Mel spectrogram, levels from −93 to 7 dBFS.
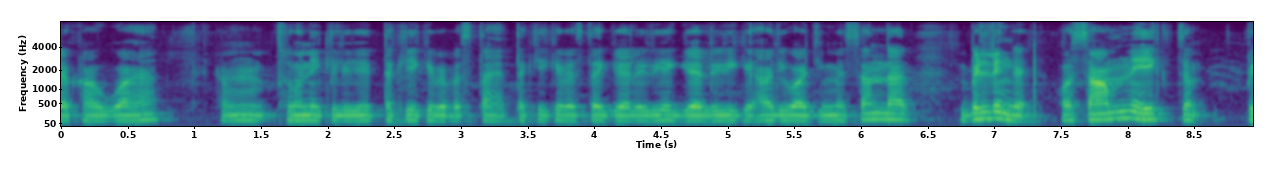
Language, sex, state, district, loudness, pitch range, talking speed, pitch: Hindi, male, Chhattisgarh, Rajnandgaon, -22 LUFS, 105-120 Hz, 200 wpm, 110 Hz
